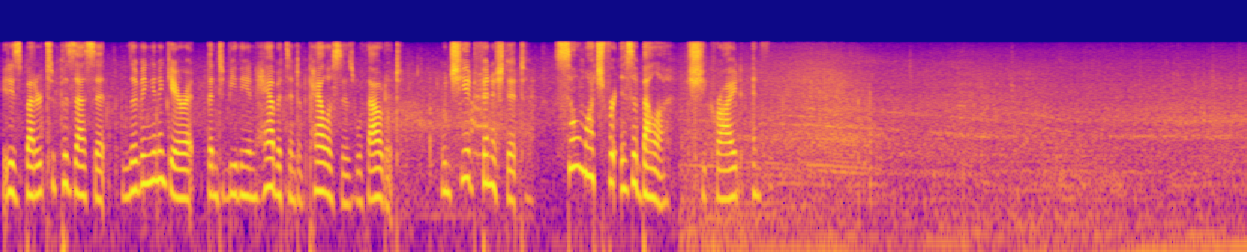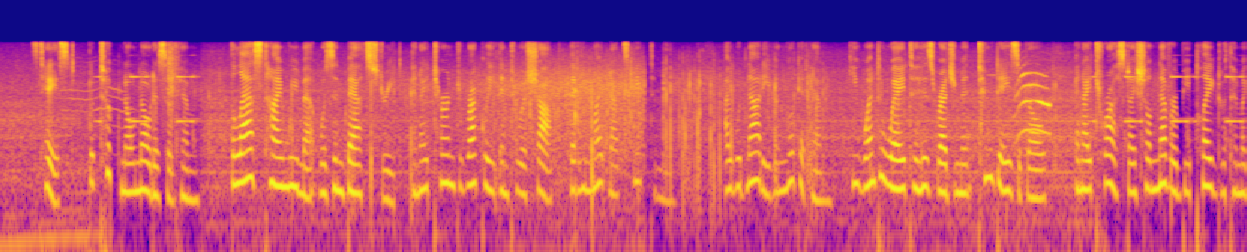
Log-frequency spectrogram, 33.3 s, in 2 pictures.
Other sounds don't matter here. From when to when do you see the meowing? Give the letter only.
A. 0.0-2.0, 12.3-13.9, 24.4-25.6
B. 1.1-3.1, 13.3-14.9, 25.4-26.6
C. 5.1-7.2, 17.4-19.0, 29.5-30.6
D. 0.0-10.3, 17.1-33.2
C.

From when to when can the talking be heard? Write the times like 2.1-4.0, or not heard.
0.0-10.3, 17.1-33.2.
